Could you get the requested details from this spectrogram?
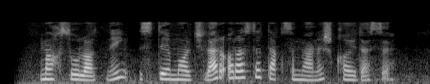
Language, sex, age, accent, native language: Uzbek, female, under 19, Qashqadaryo, Uzbek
